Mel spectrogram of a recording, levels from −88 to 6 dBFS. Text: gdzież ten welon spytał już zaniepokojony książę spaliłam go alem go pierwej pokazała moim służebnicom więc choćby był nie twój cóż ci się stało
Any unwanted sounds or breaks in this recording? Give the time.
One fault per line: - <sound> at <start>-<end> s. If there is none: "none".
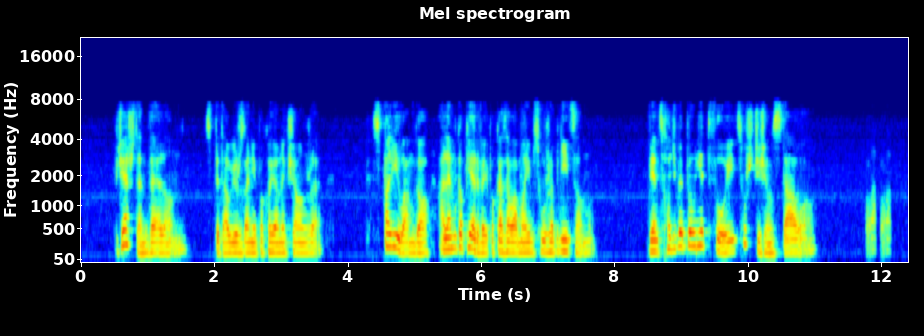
- laugh at 11.8-12.2 s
